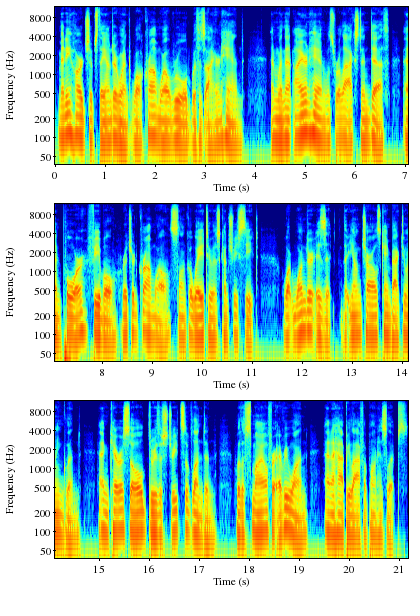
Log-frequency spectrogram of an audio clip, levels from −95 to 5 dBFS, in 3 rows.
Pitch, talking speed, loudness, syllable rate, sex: 95 Hz, 175 wpm, -18 LUFS, 4.8 syllables/s, male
